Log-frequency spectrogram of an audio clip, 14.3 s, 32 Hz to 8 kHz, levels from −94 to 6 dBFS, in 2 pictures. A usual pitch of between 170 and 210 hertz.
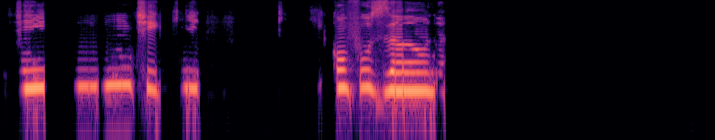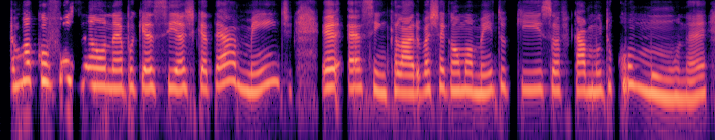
No: very high, 250 Hz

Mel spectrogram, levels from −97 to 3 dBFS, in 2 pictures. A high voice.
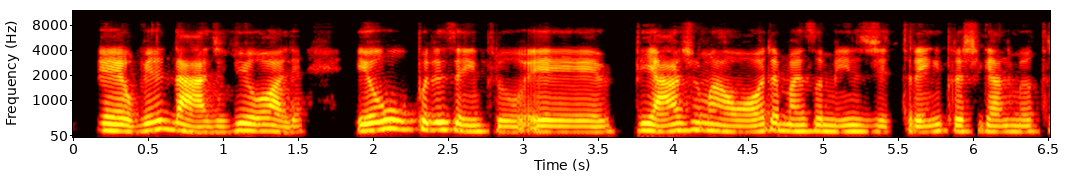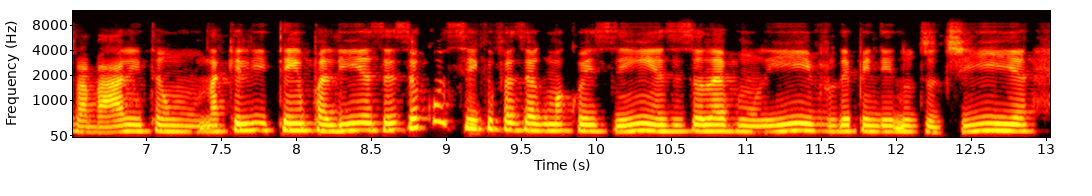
No: medium, 170 Hz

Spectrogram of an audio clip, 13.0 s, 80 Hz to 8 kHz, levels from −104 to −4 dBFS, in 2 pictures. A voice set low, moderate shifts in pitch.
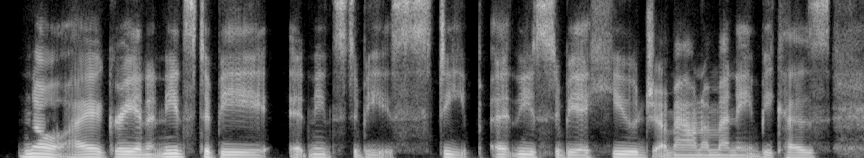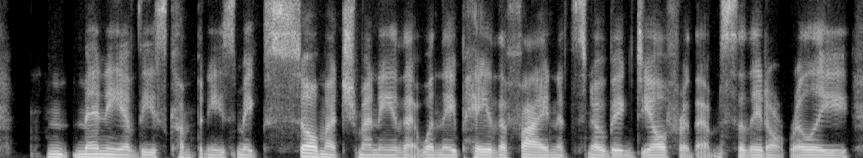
No: low, 130 Hz; narrow, 2.3 semitones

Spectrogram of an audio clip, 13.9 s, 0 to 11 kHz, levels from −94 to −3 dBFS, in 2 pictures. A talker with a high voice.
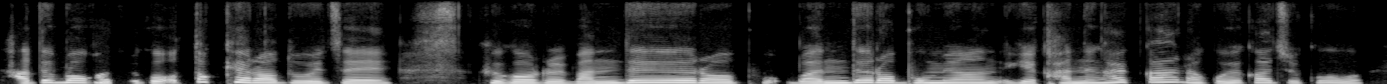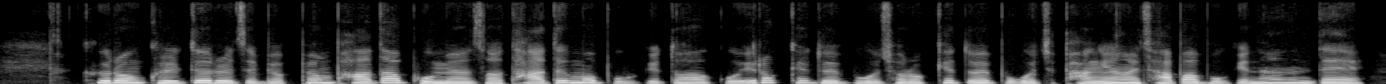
Yes: high, 210 Hz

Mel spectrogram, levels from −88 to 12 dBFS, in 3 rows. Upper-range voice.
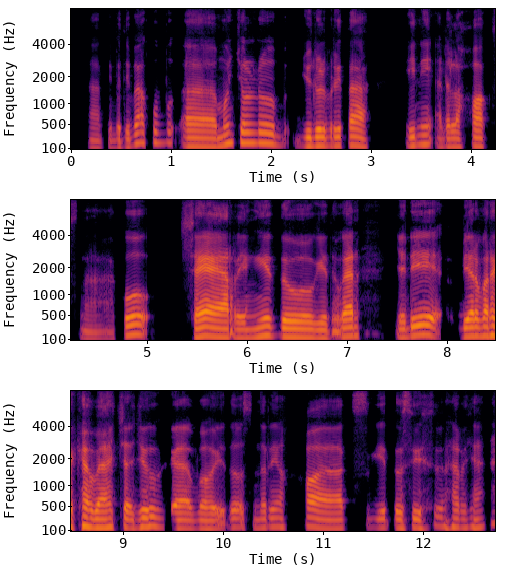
No: low, 135 Hz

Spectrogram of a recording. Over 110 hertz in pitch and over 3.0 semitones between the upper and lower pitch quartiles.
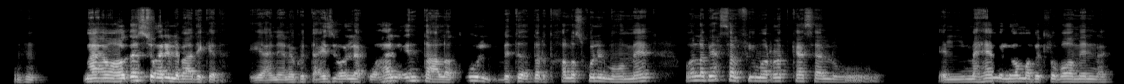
Yes: medium, 140 Hz; average, 4.2 semitones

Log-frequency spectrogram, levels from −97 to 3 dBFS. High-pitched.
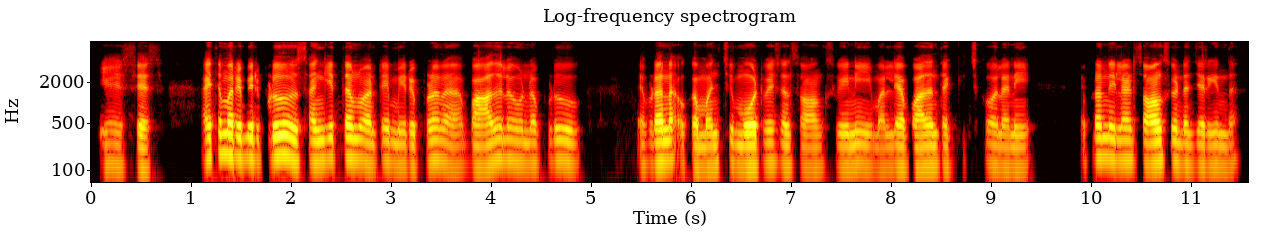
No: low, 125 Hz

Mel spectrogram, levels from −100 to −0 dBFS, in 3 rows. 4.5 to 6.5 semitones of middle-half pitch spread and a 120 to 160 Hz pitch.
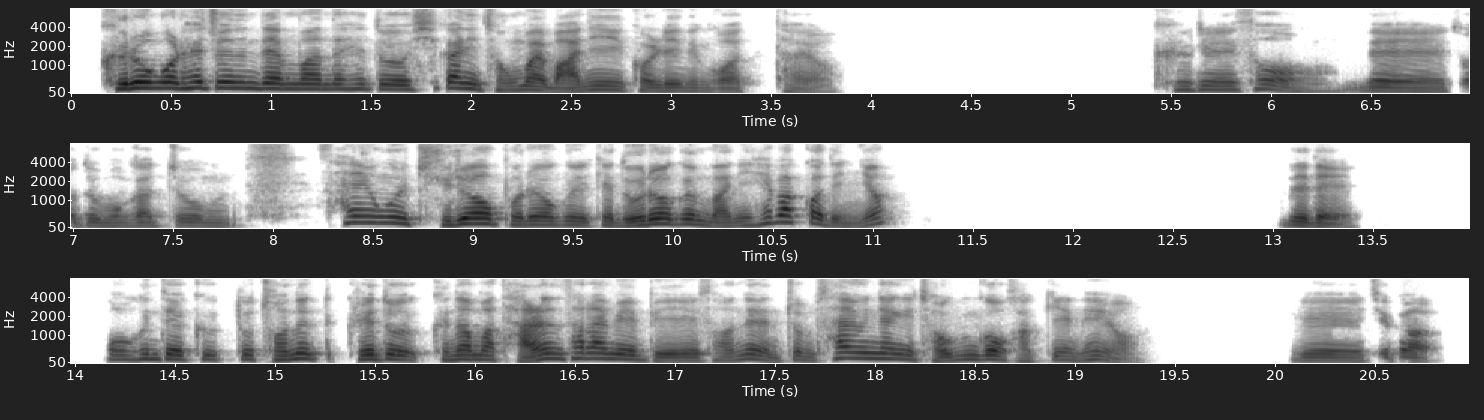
No: wide, 6.9 semitones; medium, 140 Hz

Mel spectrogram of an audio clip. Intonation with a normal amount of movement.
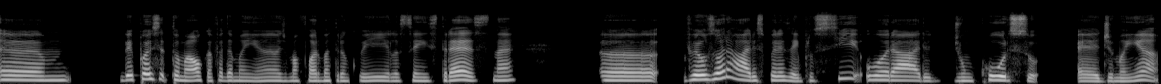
Yes: average, 3.3 semitones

